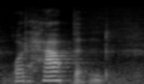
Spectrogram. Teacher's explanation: because it's a question with a question word I just fall off like I do for a statement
